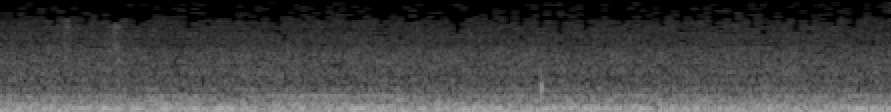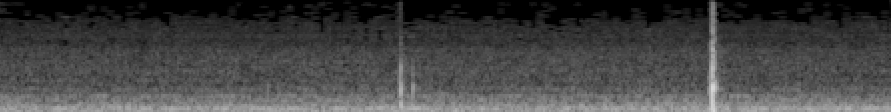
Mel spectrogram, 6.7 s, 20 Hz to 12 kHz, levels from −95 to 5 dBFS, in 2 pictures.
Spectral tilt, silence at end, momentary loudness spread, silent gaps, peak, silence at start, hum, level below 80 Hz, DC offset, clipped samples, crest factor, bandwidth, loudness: -7 dB/octave; 0 s; 13 LU; none; 0 dBFS; 0 s; none; -38 dBFS; under 0.1%; under 0.1%; 32 dB; 11 kHz; -33 LUFS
